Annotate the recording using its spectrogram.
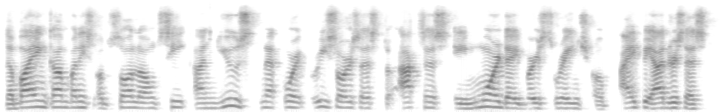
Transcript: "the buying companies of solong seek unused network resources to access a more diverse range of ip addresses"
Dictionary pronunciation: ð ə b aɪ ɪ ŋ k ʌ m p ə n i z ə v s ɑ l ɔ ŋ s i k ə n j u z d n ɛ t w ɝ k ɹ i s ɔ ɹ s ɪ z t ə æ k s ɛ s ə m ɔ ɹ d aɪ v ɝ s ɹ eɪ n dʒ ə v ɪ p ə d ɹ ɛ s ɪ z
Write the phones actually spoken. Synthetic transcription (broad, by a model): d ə b aɪ ɪ ŋ k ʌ m p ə n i s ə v s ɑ l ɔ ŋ s i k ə n j u s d n ɛ t w ɝ k ɹ i s ɔ ɹ s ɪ s t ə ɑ k s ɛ s ə m ɔ ɹ d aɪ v ɝ s ɹ eɪ n dʒ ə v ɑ p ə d ɹ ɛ s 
